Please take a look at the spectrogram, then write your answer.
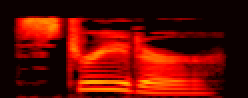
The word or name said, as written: streeter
